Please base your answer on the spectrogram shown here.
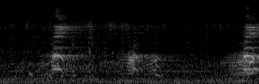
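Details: Warning calls from ducks swimming away from the shore of a lake as someone arrives: three short, nasal honks spaced roughly a second apart against a low, constant background hiss.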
